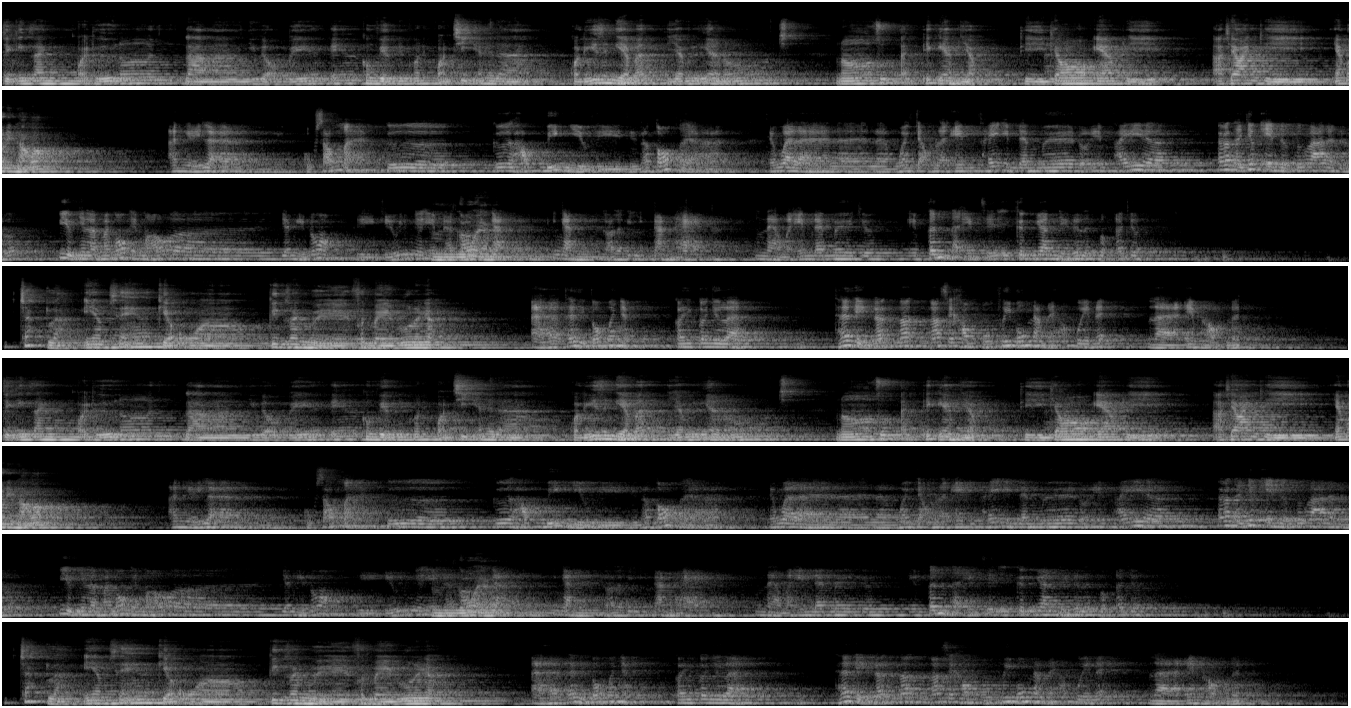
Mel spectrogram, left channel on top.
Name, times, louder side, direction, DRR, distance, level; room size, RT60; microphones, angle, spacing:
voice 1, 0.0-5.4 5.7-7.9 8.3-9.9 10.2-11.7 12.1-14.0 31.2-31.9 40.4-44.9 52.6-52.8, equal, 10° left, 0 dB, 0.5 m, -25 dB
voice 2, 10.4-10.7 15.1-18.0 18.4-20.7 21.1-25.1 25.6-27.1 27.5-32.0 32.4-34.1 34.5-35.7 36.0-38.4 45.7-46.7 47.1-47.9 48.2-48.4 48.7-51.5 51.9-52.8, left 1 dB, 45° left, 5 dB, 0.8 m, -30 dB
14.0 x 8.5 x 4.1 m, 2.4 s
head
